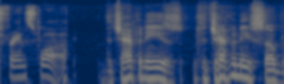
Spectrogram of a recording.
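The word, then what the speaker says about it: François: FL when flowerin florus Florance how do you pronounce it uh oh franois is Butler oh is it franois man it's franois the Japanese the Japanese sub really doesn't get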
